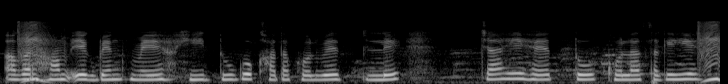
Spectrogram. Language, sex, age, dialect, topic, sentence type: Magahi, female, 18-24, Northeastern/Surjapuri, banking, question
